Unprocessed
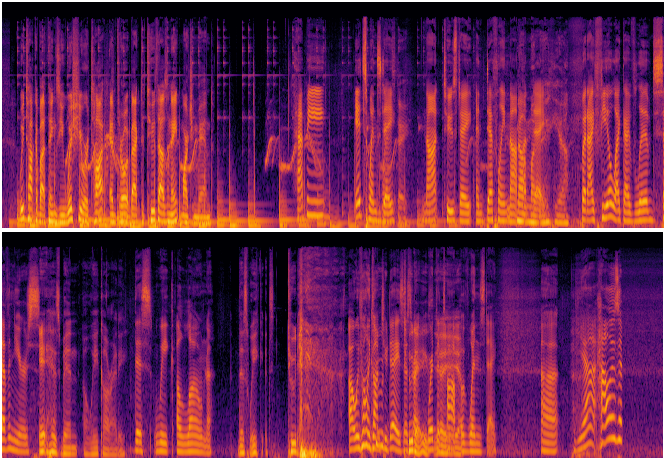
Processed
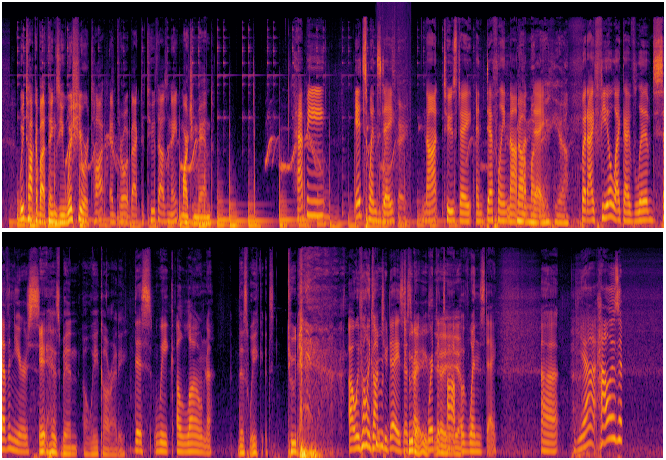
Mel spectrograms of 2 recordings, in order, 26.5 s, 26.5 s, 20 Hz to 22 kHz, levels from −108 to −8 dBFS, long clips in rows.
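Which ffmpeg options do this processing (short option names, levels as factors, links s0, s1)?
-filter_complex "[0:a]asettb=1/sr,asplit=3[s0][s1][s2];[s0]atrim=end=7.474[s3];[s1]atrim=start=7.47:end=8.19,asetpts=PTS-STARTPTS,afade=t=in:d=0.004:c=qsin,afade=t=out:st=0.716:d=0.004:c=qsin,aeval=exprs='val(0)*gte(abs(val(0)),0.00376)':c=same[s4];[s2]atrim=start=8.186[s5];[s3][s4]acrossfade=d=0.004:c1=hsin:c2=qsin[s6];[s6][s5]acrossfade=d=0.004:c1=qsin:c2=hsin,asplit=3[s7][s8][s9];[s7]atrim=end=1.7,asetpts=PTS-STARTPTS,afade=t=out:st=1.57:d=0.13:c=qsin:silence=0.298538[s10];[s8]atrim=start=1.7:end=3.49,asetpts=PTS-STARTPTS,volume=0.299[s11];[s9]atrim=start=3.49,asetpts=PTS-STARTPTS,afade=t=in:d=0.13:c=qsin:silence=0.298538[s12];[s10][s11][s12]concat=n=3:v=0:a=1"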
